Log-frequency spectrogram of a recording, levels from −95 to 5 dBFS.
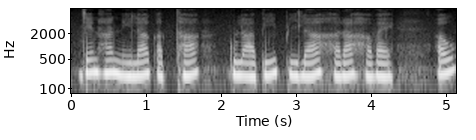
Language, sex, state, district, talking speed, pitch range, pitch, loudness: Chhattisgarhi, female, Chhattisgarh, Sukma, 115 wpm, 205-230 Hz, 215 Hz, -11 LUFS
